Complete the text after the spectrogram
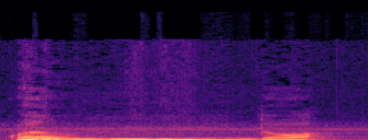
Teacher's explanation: Tu tem um ditongo crescente nasal, tá, gente?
